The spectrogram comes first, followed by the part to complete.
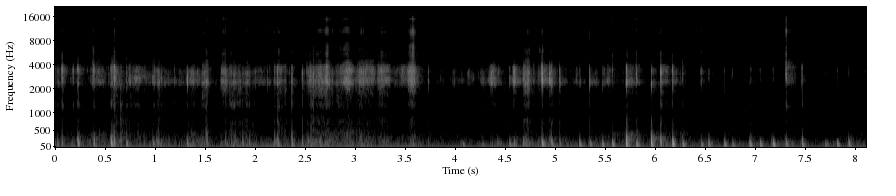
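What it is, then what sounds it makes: Sequin Christmas ornament. Long nails patter and scratch across a red sequin Christmas ornament trimmed with gold braid, making quick, dry taps with soft low thumps. A bright, crinkly rustle of the sequins centers around 2–3 kHz and swells in the middle. The close, quiet sound shifts between continuous scratching and a fast run of separate taps near the end.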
